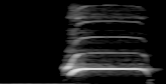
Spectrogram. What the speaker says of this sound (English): close your ears, please, if you don't want to hear a shrill whistle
